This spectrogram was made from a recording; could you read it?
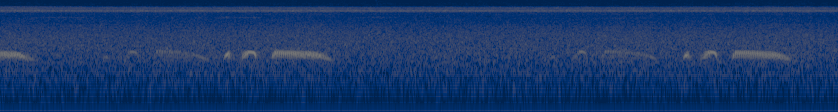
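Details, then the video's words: A spotted dove, recorded during dove trapping, gives soft, low cooing phrases: a few quick notes, then a drawn-out coo, repeated about every four seconds over a steady high insect-like whine. "chim cu gáy"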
